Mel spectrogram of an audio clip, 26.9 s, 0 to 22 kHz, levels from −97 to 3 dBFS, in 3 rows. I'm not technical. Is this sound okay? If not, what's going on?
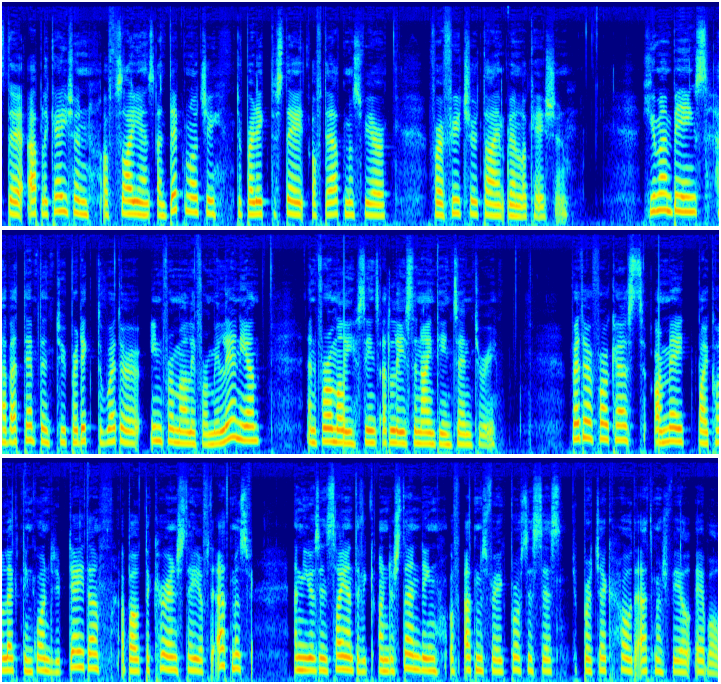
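No. Damaged data in a compressed stream causes brief chirps or blips at 6.32, 13.23 and 17.17 seconds, and from 21.04 to 21.06 seconds. Part of the stored audio was corrupted there, so the player misreads it, loses its place and hunts for the next clean section.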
